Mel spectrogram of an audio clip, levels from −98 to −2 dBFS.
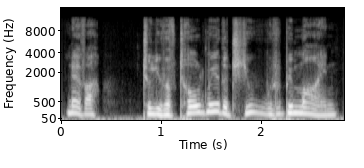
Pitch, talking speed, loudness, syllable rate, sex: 155 Hz, 235 wpm, -16 LUFS, 5.3 syllables/s, male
